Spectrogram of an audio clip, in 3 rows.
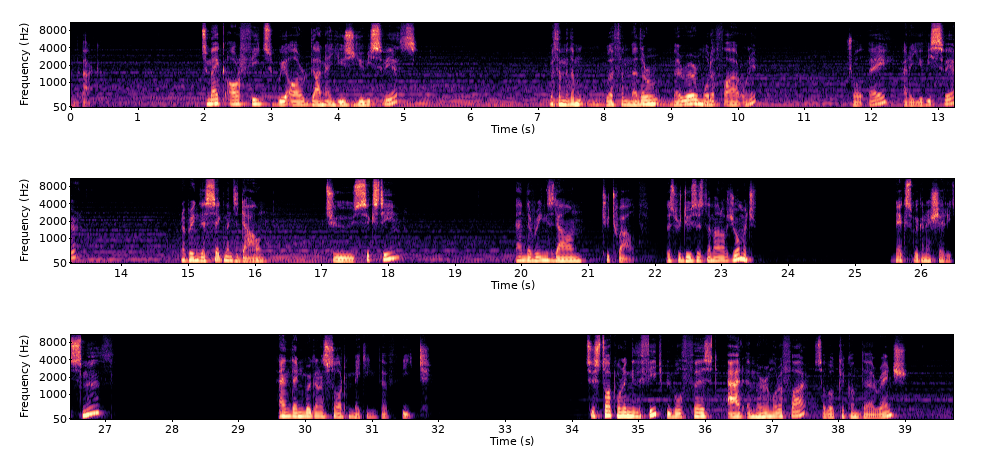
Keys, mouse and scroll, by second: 0.5 Tab, 1.0 click, 1.3-1.7 middle drag, 1.7 scroll down 2, 2.1-3.9 shift+middle drag, 3.9 scroll down 1, 4.1 scroll up 2, 4.5-6.5 middle drag, 6.5 click, 7.0-9.9 middle drag, 9.9 click, 10.5 click, 11.1 shift+a, 14.9-18.1 drag, 20.0-23.2 drag, 24.8 click, 25.4-28.6 right drag, 32.7 ctrl+shift+Left, 38.9 click.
